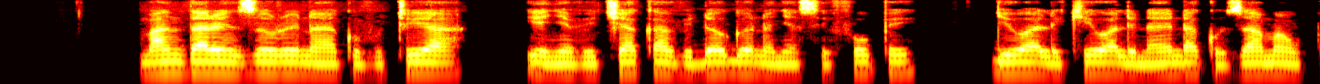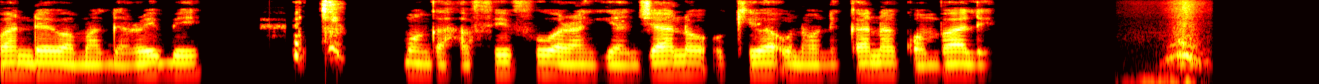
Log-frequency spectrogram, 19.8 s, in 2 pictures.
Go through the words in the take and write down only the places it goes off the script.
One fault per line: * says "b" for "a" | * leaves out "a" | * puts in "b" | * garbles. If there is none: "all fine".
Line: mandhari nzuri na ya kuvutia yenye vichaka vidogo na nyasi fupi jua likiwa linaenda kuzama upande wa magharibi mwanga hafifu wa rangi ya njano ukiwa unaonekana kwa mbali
all fine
